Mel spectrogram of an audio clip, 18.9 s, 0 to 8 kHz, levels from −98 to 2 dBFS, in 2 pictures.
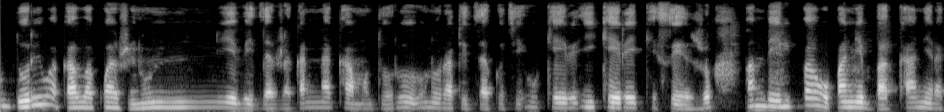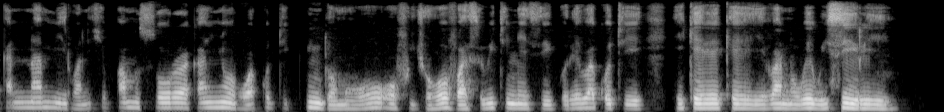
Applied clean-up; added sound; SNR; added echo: none; none; none; none.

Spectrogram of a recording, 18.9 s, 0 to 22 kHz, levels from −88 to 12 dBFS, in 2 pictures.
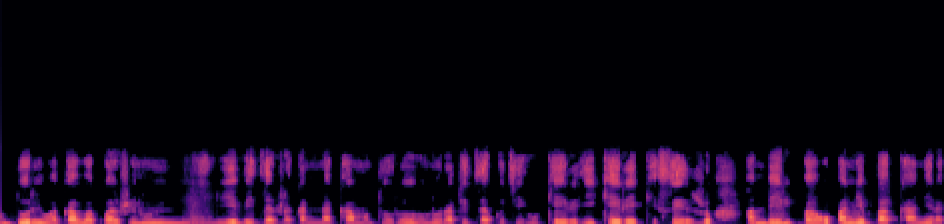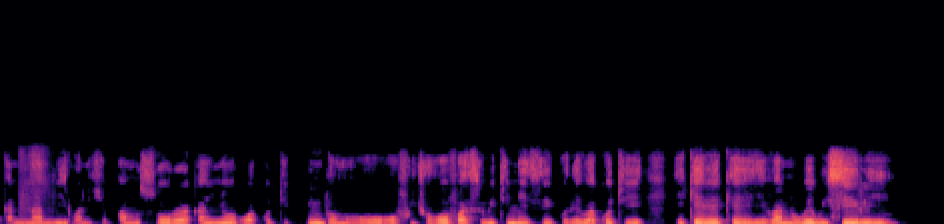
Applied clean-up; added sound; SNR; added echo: neural mask model Resemble Enhance denoiser.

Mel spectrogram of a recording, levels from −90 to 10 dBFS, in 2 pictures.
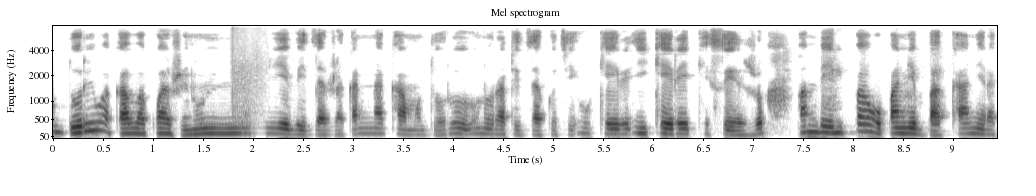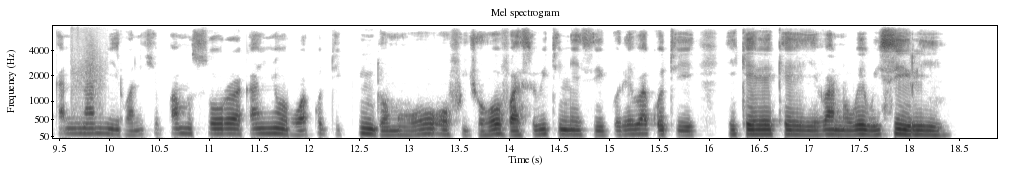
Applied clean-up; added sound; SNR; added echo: neural mask model RNNoise.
